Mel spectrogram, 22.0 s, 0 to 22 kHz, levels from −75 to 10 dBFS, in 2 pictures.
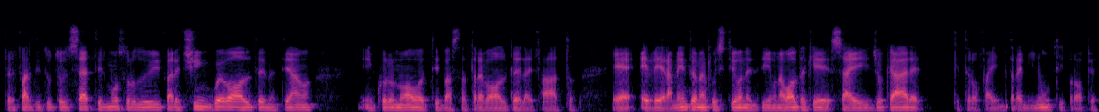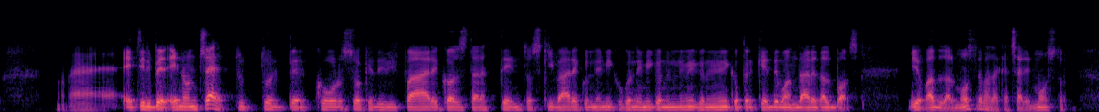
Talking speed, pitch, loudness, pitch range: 225 wpm, 95 Hz, -26 LUFS, 85-100 Hz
